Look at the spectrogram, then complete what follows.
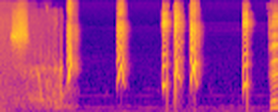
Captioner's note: squeaks squeaks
